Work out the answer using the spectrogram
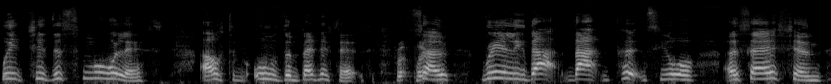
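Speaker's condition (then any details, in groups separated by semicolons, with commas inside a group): Cerebral palsy; present from birth, unsteady balance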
